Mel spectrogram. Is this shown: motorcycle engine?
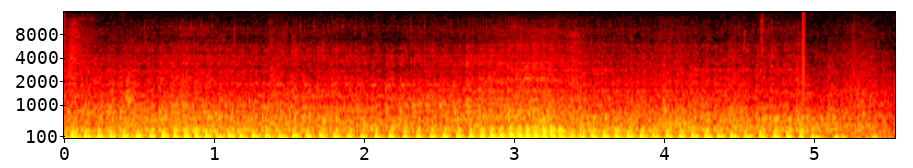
yes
